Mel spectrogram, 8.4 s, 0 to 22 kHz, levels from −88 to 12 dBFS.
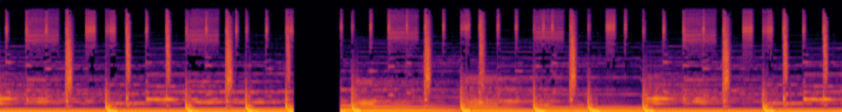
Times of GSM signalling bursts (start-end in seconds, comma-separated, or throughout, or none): none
